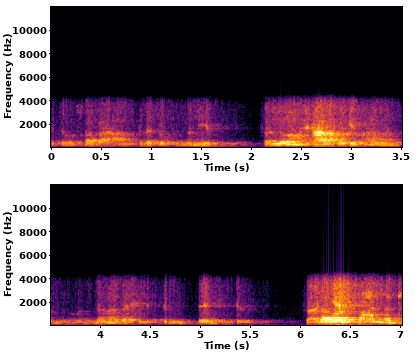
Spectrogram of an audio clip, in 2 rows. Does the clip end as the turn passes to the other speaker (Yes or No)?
Yes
